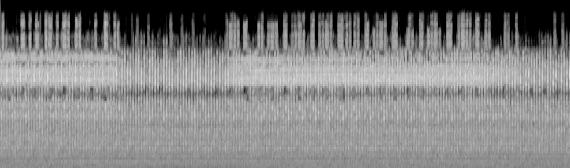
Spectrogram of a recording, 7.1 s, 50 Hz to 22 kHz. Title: Cylinder misfire on VW Passat Jetta 2.5L - fuel injector o-ring is not sealing properly.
